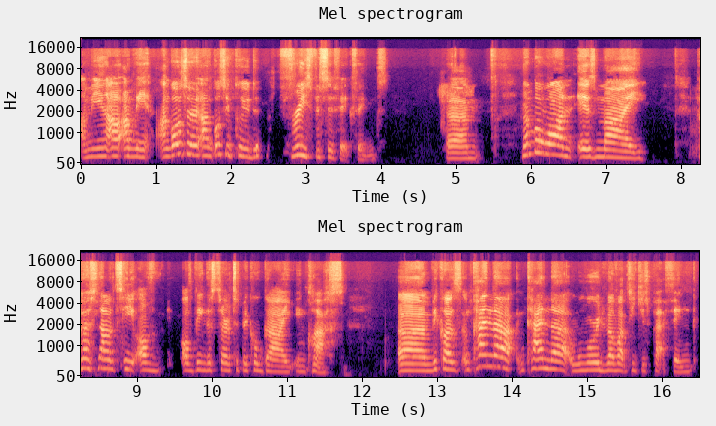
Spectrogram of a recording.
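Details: Male podcast guest who stutters and says he had a lisp while wearing braces, unable to pronounce S sounds; stuttering.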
